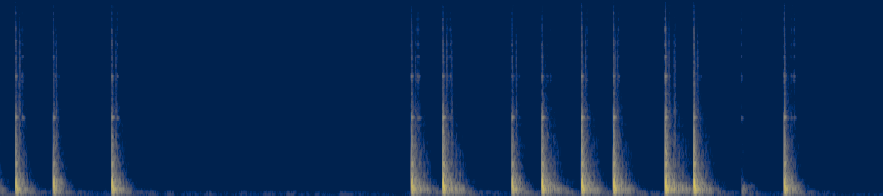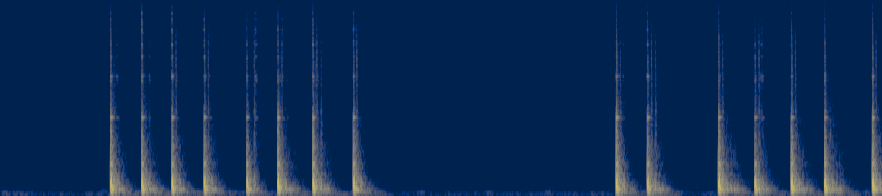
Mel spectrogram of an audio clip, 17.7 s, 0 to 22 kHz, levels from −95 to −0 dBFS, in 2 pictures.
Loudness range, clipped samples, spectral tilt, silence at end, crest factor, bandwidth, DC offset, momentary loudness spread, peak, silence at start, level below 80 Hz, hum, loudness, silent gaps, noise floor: 8 LU; under 0.1%; -9 dB/octave; 0 s; 28 dB; 12.5 kHz; under 0.1%; 7 LU; -6 dBFS; 0.15 s; -52 dBFS; none; -31 LUFS; none; -86 dBFS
